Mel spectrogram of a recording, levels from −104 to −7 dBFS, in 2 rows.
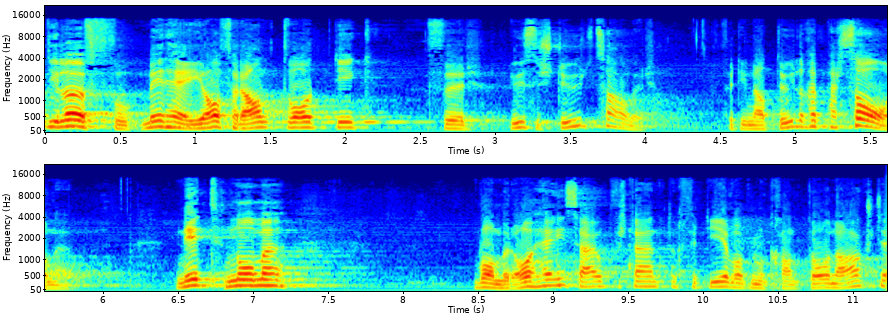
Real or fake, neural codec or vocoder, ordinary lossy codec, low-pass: real; none; none; 14.4 kHz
